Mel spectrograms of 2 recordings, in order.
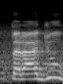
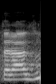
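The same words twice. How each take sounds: First: The middle consonant is a plain j sound. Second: The middle consonant is a z sound. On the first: This is how people commonly say it. The speaker calls it wrong. "अक्सर देखा जाता है कि लोग तराजू बोलते हैं" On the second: This is the proper Urdu form. The speaker calls it right. "तराजू नहीं बोलते"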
